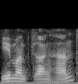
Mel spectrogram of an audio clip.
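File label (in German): "JEMAND", German; skat95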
